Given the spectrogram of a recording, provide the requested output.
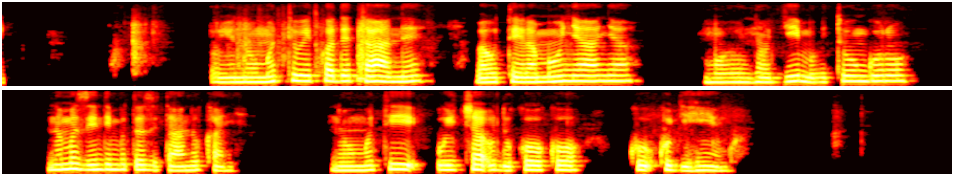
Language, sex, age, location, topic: Kinyarwanda, female, 50+, Musanze, agriculture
